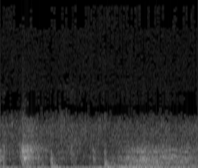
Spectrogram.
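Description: The heavy sliding side door of a train's express car rumbles and scrapes open over about two seconds, moderately loud, with a steady low mechanical rumble underneath and no voices.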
